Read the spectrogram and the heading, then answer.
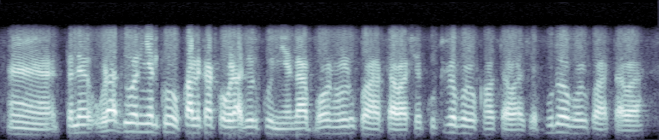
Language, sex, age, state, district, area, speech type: Santali, male, 45-60, West Bengal, Birbhum, rural, conversation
